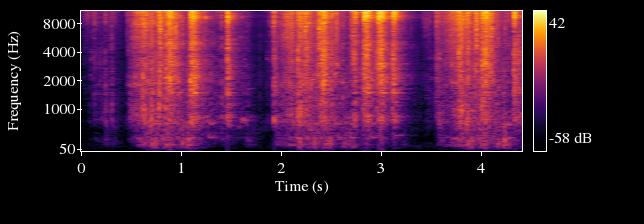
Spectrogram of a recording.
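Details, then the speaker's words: 1978 Tecumseh LAV50 5HP engine (Craftsman-branded), bought for $10, with carb cleaner sprayed in: three rough pull-start bursts that never catch. A dirty choke flap is moving and trying to stay slightly choked; cause not confirmed. "Hold on. It's trying, I hear it. Why is that choke flap kind of moving? Oh, I see. It's a little dirty. Just trying to stay choked a little."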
